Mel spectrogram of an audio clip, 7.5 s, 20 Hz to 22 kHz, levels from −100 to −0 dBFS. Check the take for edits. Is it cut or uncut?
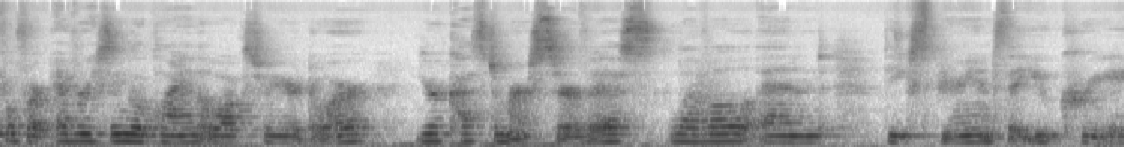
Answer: uncut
